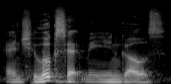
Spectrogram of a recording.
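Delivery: normal talking voice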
